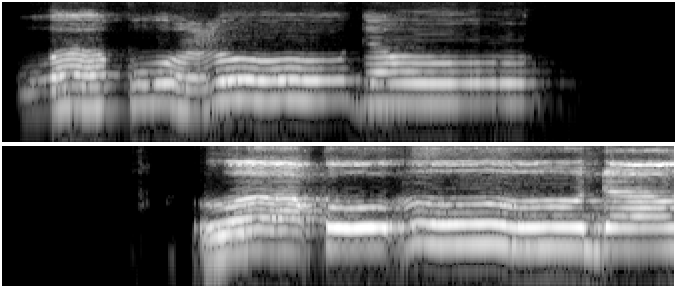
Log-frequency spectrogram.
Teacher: wa qu'udan itu ditarik ke hidung, jangan dan dulu baru ditasdidkan ke waw ya. Itu nggak ada tasdid tetap dengung ya ke hidung bawahnya.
